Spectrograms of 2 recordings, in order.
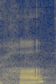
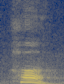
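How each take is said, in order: First: It sounds like a puzzled question. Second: It sounds like an interested, thoughtful reaction. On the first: The listener missed what was said and wants it repeated. "you didn't understand what someone just said" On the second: The listener finds the fact interesting. "Like someone tells you an interesting fact"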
